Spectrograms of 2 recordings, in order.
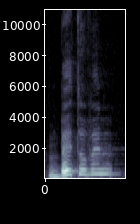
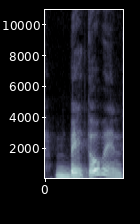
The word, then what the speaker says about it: Beethoven: empezar para recordar que el nombre de nuestro protagonista no se pronuncia, como solemos decir en castellano, Beethoven, sino que la pronunciación correcta de su nombre y apellido es la siguiente: Ludwig van Beethoven.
